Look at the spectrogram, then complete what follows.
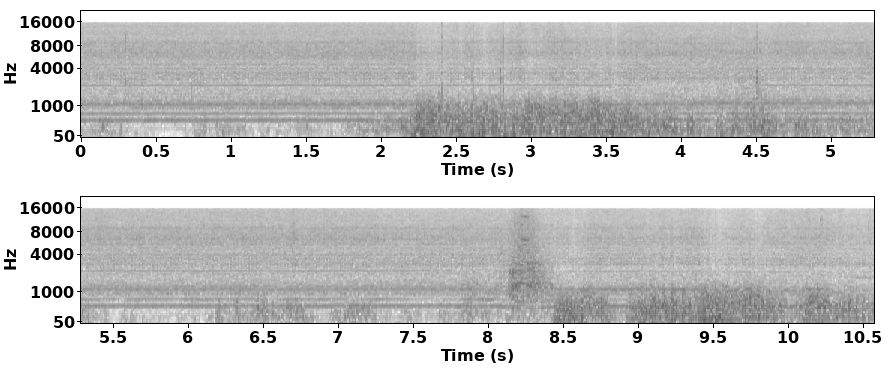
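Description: Small tractor's engine running with a steady whine, swelling louder twice.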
